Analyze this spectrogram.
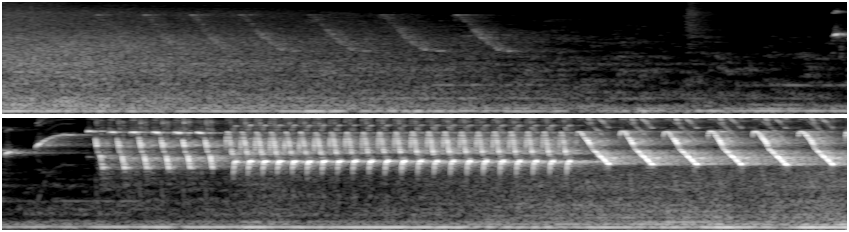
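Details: Canary song for training other birds: faint distant slurred notes and hum at first, then a rising whistle followed by a loud fast rolling trill and repeated sweeping notes.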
